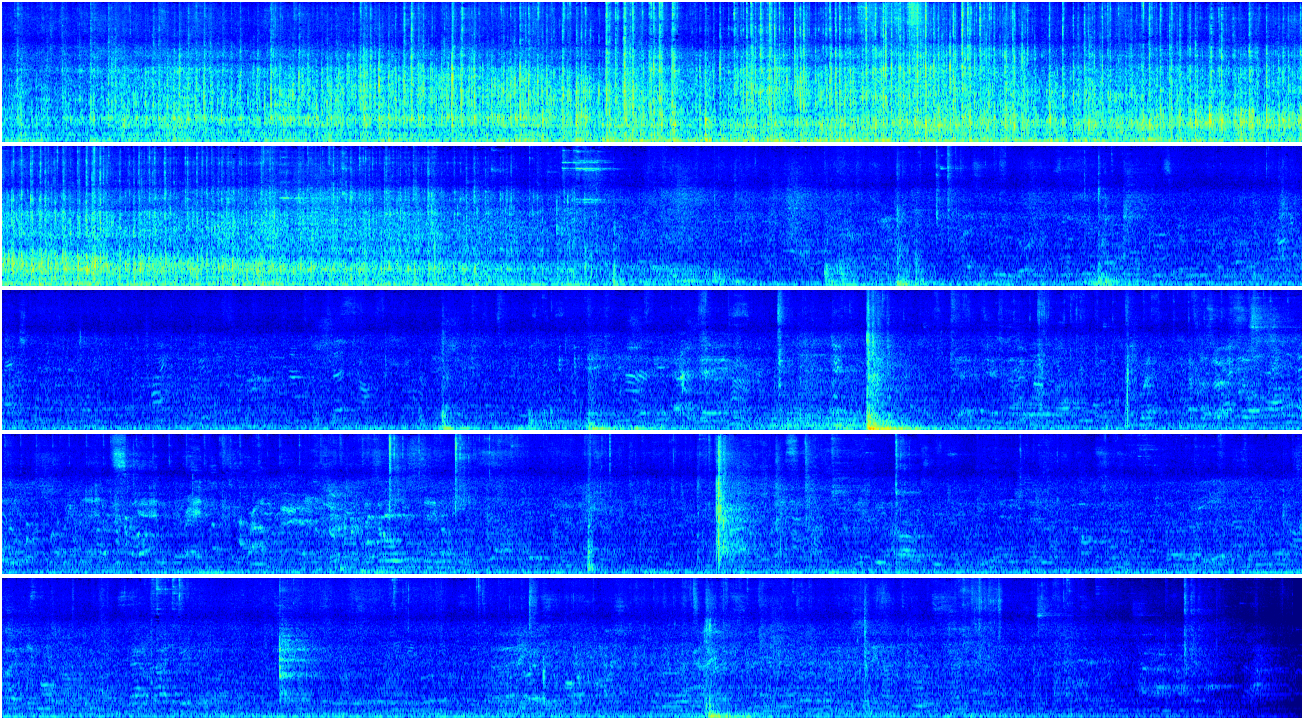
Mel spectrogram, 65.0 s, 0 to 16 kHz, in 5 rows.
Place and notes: Preperations on the Kirchplatz for the Maienumzug, something rolling over the cobble stones. The bell tolls a quarter past two
Aarau, Switzerland, 30 June 2016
